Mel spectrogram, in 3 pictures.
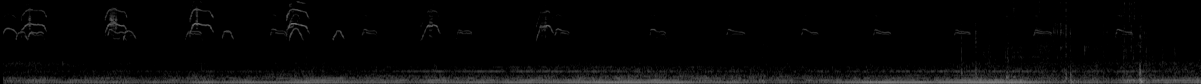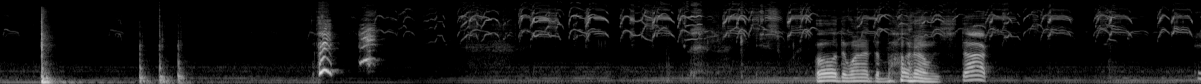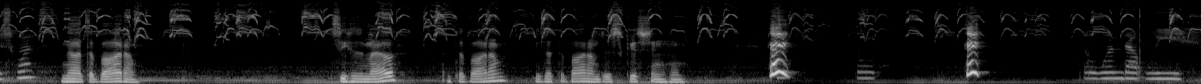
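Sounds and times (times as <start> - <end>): nestlings begging cheeps: 0.0 - 12.4, 13.0 - 13.4, 14.4 - 36.0
low steady hum: 0.0 - 36.0
sharp knocks: 12.4 - 12.8, 13.4 - 14.0.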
